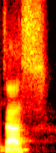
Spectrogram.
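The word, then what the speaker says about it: Oruguitas: I forget how you Dos pronounce it. Oreguitas.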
